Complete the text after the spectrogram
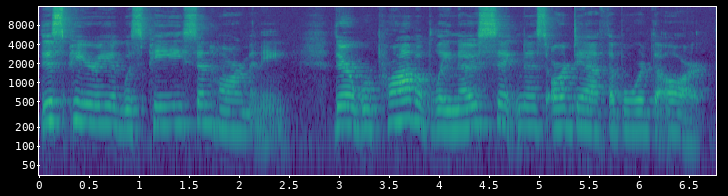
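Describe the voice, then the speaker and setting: A woman's voice: mid-range voice, measured pace. A woman Sunday school teacher reads a scripted Bible story lesson aloud in a storytelling delivery. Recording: echoey room with background noise.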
